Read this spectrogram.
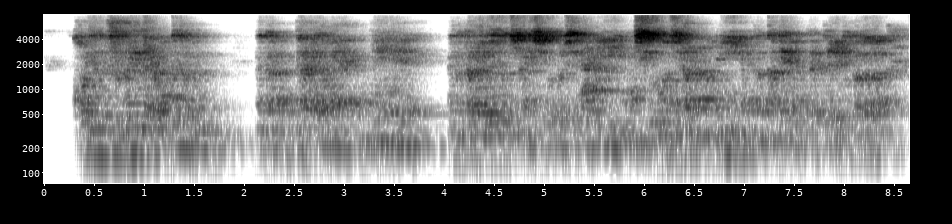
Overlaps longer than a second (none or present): present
